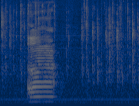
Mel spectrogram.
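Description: A brief, loud buzzing tone is followed by a quick, irregular run of computer-keyboard typing, the light clicks steady over a faint background hum.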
